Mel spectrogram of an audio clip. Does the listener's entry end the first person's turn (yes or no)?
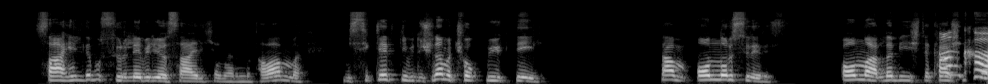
no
